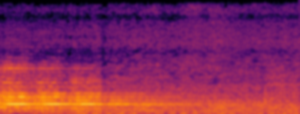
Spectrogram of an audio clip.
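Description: A boy's voice through a loudspeaker, holding one long chanted note at a steady pitch that fades out about a second in.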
